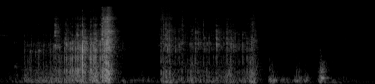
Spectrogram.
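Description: Tarot cards shuffled by hand in two quick riffled bursts, then a few softer taps and flicks, close and fairly quiet with no talking.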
